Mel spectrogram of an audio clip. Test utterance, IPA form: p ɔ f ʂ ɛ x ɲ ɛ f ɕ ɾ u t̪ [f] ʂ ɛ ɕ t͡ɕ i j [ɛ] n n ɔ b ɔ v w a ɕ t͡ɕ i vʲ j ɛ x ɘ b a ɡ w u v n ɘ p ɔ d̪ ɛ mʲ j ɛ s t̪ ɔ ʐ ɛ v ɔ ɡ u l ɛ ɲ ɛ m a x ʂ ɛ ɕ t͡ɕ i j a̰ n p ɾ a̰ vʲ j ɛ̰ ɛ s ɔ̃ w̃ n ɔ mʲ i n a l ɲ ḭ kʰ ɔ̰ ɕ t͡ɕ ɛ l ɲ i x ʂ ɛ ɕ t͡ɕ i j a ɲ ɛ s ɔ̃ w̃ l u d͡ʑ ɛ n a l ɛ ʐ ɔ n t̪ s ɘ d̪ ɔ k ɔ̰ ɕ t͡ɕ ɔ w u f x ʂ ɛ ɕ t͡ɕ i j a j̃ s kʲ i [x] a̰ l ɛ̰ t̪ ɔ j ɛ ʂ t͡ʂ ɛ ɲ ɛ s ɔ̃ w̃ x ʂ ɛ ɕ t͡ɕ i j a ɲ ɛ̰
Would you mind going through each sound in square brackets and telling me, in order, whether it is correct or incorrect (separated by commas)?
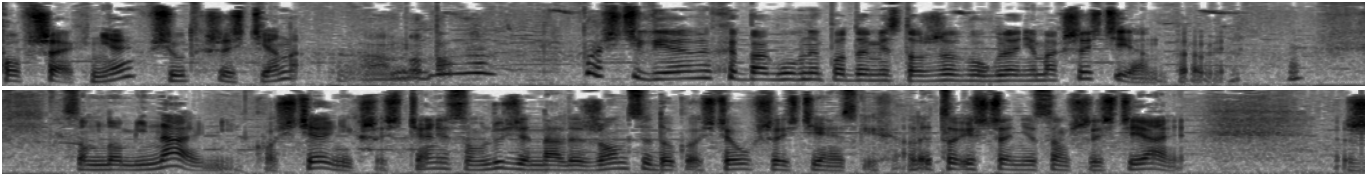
incorrect, incorrect, correct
